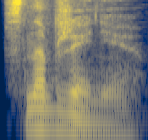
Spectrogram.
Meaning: supply, provision (act of supplying)
- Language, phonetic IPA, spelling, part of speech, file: Russian, [snɐbˈʐɛnʲɪje], снабжение, noun, Ru-снабжение.ogg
